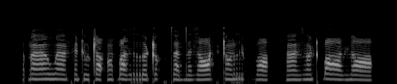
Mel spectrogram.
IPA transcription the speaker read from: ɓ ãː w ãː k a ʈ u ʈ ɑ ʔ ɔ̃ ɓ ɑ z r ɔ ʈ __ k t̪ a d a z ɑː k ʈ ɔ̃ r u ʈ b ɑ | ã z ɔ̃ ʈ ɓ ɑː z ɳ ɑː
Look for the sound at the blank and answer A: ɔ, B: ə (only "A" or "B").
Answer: A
